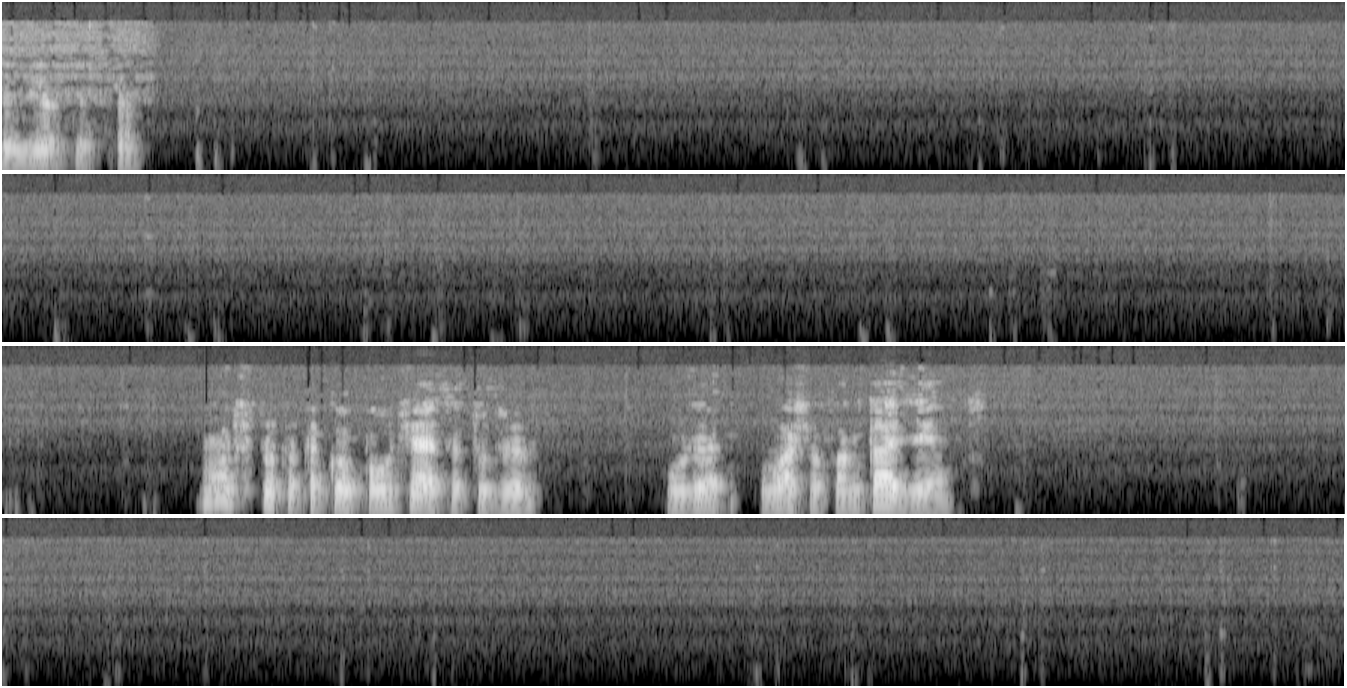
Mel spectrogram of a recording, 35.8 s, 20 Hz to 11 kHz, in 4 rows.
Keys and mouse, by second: 1.3 r, 2.0 click, 2.5-3.8 middle drag, 5.1 r, 7.7 click, 9.3 middle click, 10.1 r, 11.3 click, 11.7 middle click, 13.6 click, 14.6 r, 15.5 click, 15.8-17.3 middle drag, 18.1 middle click, 19.0 shift+middle click, 21.7 middle click, 22.6 n, 23.8 middle click, 24.7-26.0 middle drag, 27.6 middle click, 29.7 click, 31.8 click, 32.5 click, 35.0 middle click.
